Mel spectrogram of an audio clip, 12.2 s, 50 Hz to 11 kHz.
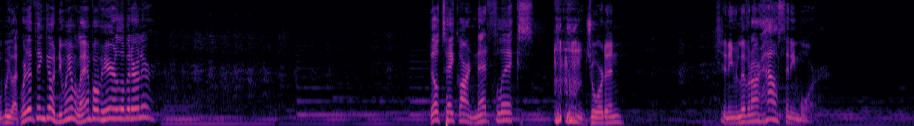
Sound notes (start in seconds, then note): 2.2 laughter; 7.4 clears throat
